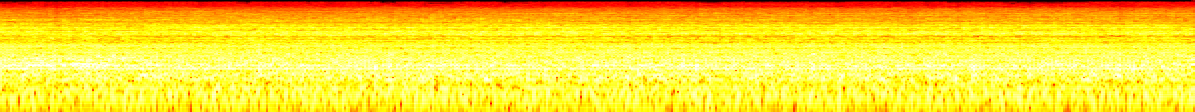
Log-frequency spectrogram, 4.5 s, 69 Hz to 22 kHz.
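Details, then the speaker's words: Old R22 Carrier AC that was icing up, after removing refrigerant from an overcharge (subcooling was around 30, now superheat about 24-25, suction about 60): steady fan rush and compressor hum, compressor no longer sweating; normal running. "So the air coming out's a lot hotter now. You see the compressor's not sweating anymore."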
